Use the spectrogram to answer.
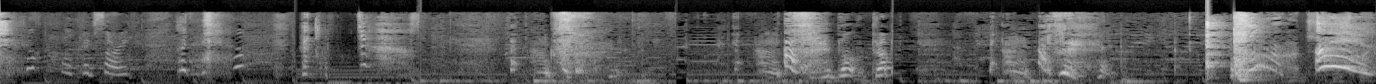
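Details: Sneezing: sharp sneeze bursts among speech, with background music playing.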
